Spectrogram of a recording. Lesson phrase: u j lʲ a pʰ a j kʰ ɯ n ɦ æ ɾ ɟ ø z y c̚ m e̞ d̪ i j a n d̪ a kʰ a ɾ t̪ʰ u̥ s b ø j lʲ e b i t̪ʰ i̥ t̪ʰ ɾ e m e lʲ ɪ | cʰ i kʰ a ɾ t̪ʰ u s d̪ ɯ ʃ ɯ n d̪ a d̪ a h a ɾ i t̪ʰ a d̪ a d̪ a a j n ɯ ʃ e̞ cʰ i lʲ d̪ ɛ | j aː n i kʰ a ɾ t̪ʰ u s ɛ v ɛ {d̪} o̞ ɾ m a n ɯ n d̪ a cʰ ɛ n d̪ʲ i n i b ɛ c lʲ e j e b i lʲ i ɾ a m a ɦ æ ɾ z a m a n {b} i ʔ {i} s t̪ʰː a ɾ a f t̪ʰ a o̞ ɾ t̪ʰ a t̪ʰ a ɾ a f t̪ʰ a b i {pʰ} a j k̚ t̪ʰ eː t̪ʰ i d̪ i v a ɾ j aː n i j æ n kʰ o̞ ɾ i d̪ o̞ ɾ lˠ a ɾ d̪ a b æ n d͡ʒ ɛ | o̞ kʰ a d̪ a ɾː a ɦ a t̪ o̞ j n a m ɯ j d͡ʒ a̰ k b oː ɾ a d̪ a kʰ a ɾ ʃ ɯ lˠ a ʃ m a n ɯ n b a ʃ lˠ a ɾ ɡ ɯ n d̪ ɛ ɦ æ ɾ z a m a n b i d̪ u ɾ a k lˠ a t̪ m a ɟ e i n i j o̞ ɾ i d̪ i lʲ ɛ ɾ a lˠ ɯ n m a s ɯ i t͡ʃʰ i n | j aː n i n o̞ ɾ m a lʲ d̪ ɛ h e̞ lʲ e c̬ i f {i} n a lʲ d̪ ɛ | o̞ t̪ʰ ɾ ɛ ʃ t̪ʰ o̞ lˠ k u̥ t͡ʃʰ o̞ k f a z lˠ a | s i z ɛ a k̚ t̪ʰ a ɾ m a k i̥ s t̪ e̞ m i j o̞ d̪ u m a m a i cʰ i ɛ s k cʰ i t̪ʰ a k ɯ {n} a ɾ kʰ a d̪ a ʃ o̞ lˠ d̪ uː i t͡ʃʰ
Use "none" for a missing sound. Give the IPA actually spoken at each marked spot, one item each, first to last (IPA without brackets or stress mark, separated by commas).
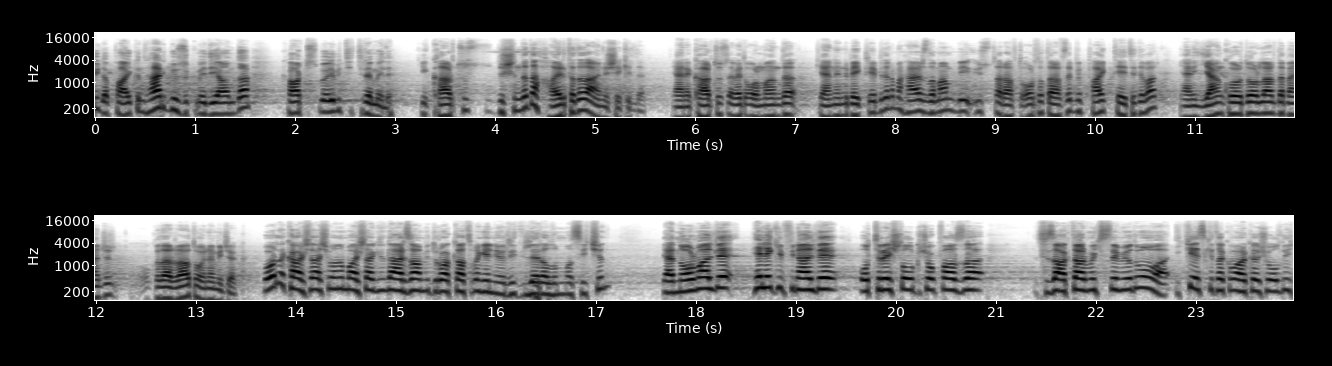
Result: t̪, b, y, pʰ, i, m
